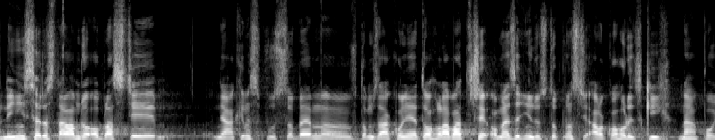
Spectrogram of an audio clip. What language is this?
Czech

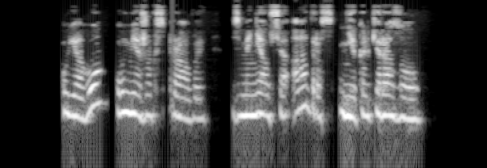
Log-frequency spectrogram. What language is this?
Belarusian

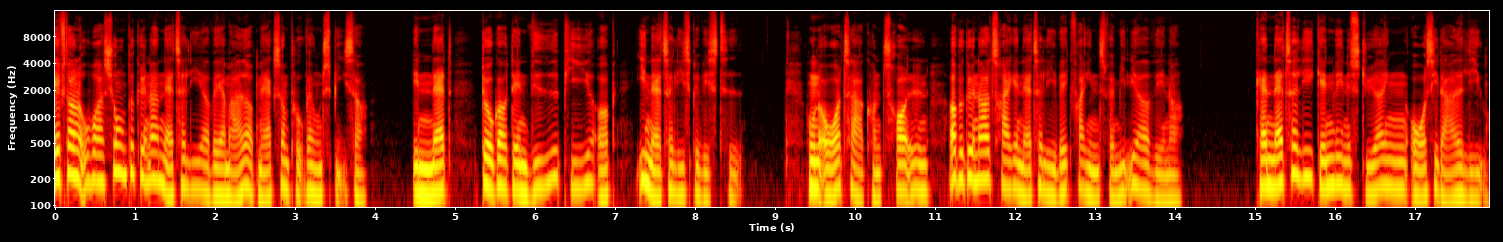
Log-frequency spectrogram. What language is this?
Danish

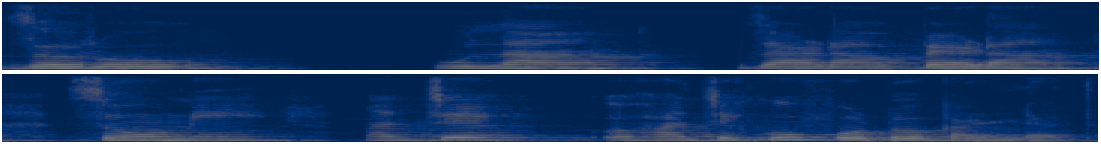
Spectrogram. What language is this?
Konkani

